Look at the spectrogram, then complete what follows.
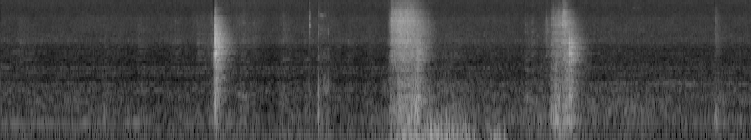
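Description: A sharp click about two seconds in, then a magnet-capped battery rattling and scraping through a copper wire coil for about a second, followed by a shorter rattle.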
